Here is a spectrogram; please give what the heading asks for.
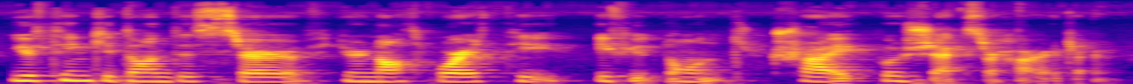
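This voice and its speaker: Slow-speaking woman with a Serbian accent. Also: lowish voice, flat delivery, gravelly, reverberant. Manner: slow, earnest, drawn-out phrasing with simple non-native grammar. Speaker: life coach. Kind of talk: reflective monologue to camera.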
